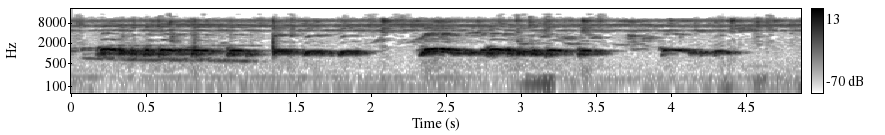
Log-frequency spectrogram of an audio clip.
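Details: Training recording of a zebra dove singing, meant to get birds singing sooner. Several soft, rolling coo phrases descend slightly at their ends, with short gaps between them and a faint clack partway through.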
